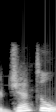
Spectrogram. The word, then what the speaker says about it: gentle: gentle is simple gentle with a soft G and a short e use in a sentence for example her gentle words and caring gestures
